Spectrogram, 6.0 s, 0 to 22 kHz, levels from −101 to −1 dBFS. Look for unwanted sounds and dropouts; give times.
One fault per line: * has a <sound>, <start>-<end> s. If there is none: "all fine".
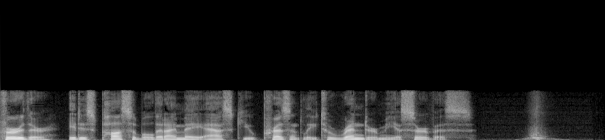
* has a whoosh, 5.1-5.7 s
